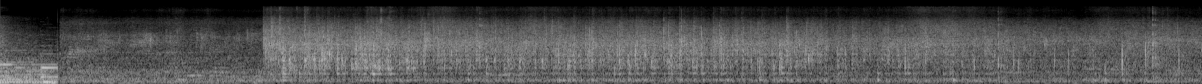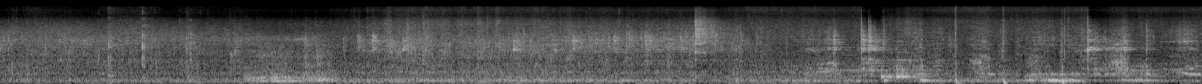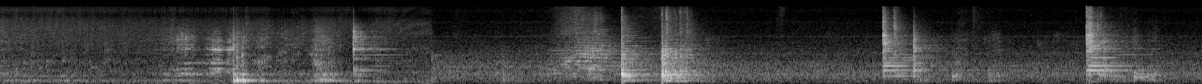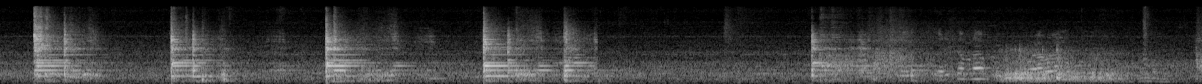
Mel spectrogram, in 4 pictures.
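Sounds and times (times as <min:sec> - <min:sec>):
food sizzling in hot oil: 0:01.4 - 0:28.4
metal spatula scraping a pot: 0:20.0 - 0:24.2, 0:25.6 - 0:28.0, 0:38.0 - 0:42.0.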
